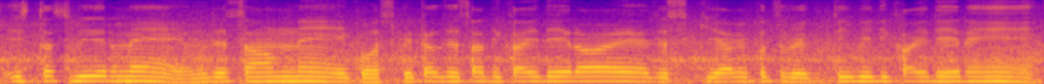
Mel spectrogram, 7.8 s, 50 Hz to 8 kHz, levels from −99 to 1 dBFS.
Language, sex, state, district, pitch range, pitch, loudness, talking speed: Hindi, male, Rajasthan, Bikaner, 150-165 Hz, 160 Hz, -13 LUFS, 160 wpm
